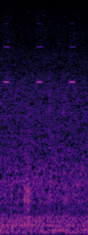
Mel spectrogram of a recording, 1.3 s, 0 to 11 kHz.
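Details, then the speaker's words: Metal detector (2021 model) during calibration with the value too high, e.g. 255: faint high beeps about twice a second over a steady hiss, a warning that the calibration setting is too high. "this is a warning that it is too high"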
